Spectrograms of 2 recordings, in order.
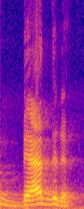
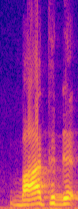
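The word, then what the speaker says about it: bathed: तो BATHE बैद होता है इसका प्रोनाउंसिएशन, बाथ जो होता है BATH, ये वर्ब नहीं है, वर्ब फॉर्मेशन उसका BATHE, तो उसका बैद्ड, बाथड नहीं कहेंगे, उसको बैद्ड कहेंगे।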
